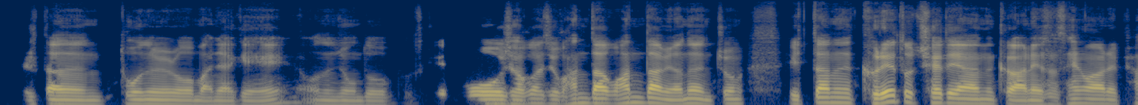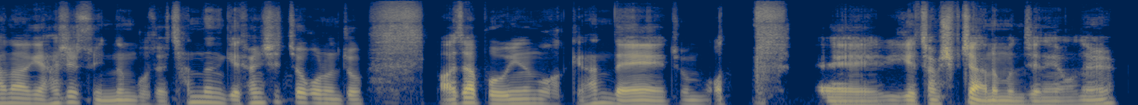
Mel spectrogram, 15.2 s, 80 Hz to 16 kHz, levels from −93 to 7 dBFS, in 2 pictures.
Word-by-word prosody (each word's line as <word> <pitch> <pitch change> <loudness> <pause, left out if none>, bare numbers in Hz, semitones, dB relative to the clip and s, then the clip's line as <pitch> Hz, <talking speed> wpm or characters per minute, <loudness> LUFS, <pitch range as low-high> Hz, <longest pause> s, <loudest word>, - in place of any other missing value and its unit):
일단은 105 -1 0
돈을 110 -1 -1
어 100 0 -1
만약에 95 +5 -4
어느 100 -5 -10
정도 95 -1 -8
이렇게 - - -14
모으셔 115 -2 +2
가지고 115 -2 -3
한다고 125 -1 +4
한다면은 125 -5 +3
좀 120 0 -4 0.3
일단은 140 +5 +2
그래도 155 +4 +5
최대한 125 -4 +4
그 - - +2
안에서 100 0 +3
생활을 120 0 +1
편하게 130 -2 -3
하실 130 +6 -4
수 115 - -6
있는 105 +1 -6
곳을 95 -1 -12
찾는 150 -3 -6
게 110 - -3
현실적으로는 140 -4 -3
좀 115 0 -6 0.5
맞아 140 - +3
보이는 120 +1 -3
것 115 - -8
같긴 100 +1 -13
한데, 105 -6 +2
좀 105 -1 -13
엇 - - -7 0.7
예, 95 0 -1
이게 105 0 -1
참 110 +2 0
쉽지 - - +6
않은 100 0 +2
문제네요, 95 -1 -5
오늘. 105 +5 -5
115 Hz, 365 characters per minute, -26 LUFS, 100-125 Hz, 0.7 s, 쉽지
